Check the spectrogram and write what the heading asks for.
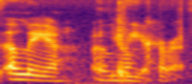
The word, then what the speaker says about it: Aaliyah: oh am i pronouncing that right is it alia or leia it's aaliyah okay winnie what do you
